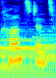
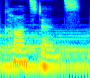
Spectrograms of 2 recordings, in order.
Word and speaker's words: Constance: bump in the early 1980s, due to a wickedly fun character named Constance Weldon on the short-run primetime soap series Flamingo Road, played by Morgan Fairchild.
